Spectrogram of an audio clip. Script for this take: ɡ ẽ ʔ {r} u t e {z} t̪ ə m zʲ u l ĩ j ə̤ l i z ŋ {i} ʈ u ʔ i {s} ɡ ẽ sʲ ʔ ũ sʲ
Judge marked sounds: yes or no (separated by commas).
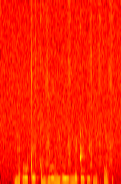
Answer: no, yes, no, no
